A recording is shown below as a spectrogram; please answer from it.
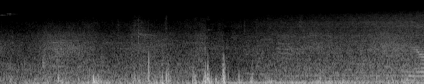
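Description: Wind on the microphone over city street noise. Several sharp knocks come in the first half, and a steady low hum sets in a little past halfway.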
